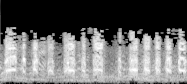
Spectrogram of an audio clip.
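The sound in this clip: Chickens at a market give many loud, harsh, nasal squawks in a quick, uneven series, each call short and separated by brief gaps, with no talk over them.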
